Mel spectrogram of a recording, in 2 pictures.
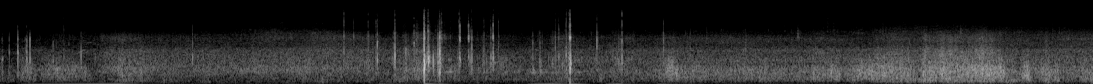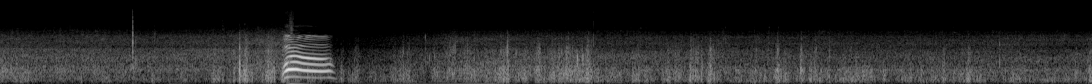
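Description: Bicycle tyres roll steadily on asphalt.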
